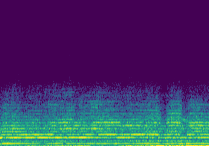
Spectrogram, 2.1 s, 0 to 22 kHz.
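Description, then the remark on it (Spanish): A train rolls past on a railway in Chile's Atacama Desert with a steady, sustained horn-like tone over broad mechanical noise, and a low rumble swelling louder near the end. No one speaks. “En 1864 se instaló aquí la segunda línea chilena de ferrocarril,”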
